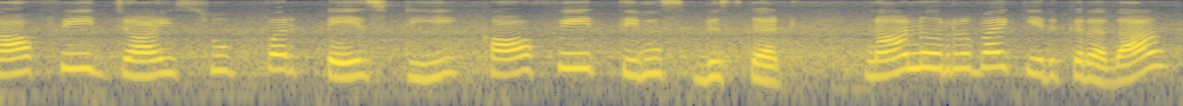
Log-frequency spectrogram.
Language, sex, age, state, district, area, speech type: Tamil, female, 30-45, Tamil Nadu, Perambalur, rural, read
